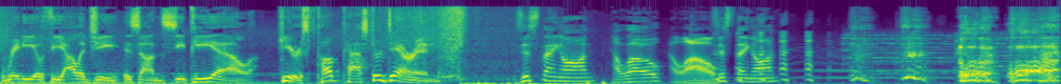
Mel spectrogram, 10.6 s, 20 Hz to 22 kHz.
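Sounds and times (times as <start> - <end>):
speech: 0.0 - 10.6
laughter: 7.1 - 10.6
man clearing his throat: 8.5 - 10.6.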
